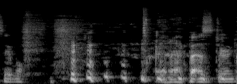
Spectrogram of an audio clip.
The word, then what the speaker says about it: Sable: I believe it's pronounced Sabal. Nope, it's sable.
